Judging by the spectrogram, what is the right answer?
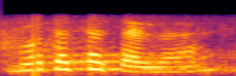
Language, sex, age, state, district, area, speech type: Hindi, female, 18-30, Bihar, Samastipur, urban, conversation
